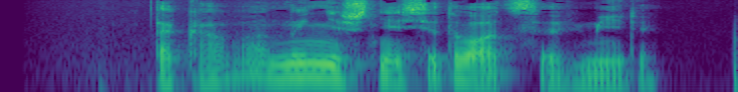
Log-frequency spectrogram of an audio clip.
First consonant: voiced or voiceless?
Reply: voiceless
